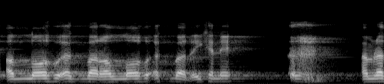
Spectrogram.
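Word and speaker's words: الله: হয়েছিল যে আল্লাহ এইখানে আল্লাহ শব্দের যে আলিফ হামজার যে উচ্চারণটা আছে এটাকে লম্বা করা যাবে না কোনভাবেই এটাকে লম্বা করা যাবে না এটা লম্বা হইলে অর্থের মাঝে ব্যাপক ধরনের একটা পরিবর্তন চলে আসবে তো এটাও দেখা যায়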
